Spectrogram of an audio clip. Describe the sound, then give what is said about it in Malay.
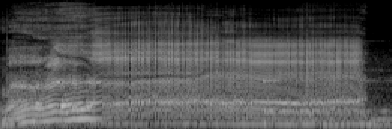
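A voice imitates an older sister's long, guttural groan, a loud, rough, wavering drone held for about five seconds before it cuts off abruptly. “bila sapu je kakak akan berhenti berhenti dan boleh dengar kakak ni dah tengah mengerang macam”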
